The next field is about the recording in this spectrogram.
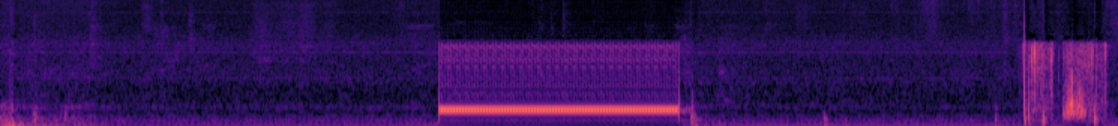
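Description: A steady telephone tone, heard while a call is being placed, sounds once for about two seconds as a flat, buzzy hum over low background noise. A short burst of noise follows near the end.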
